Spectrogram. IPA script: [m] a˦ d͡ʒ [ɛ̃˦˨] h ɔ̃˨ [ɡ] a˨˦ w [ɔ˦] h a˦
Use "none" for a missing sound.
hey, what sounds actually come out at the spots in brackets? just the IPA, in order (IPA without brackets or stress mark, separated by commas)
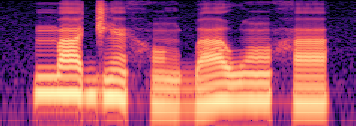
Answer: m, ɛ̃˦˨, ɡ͡b, ɔ̃˦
